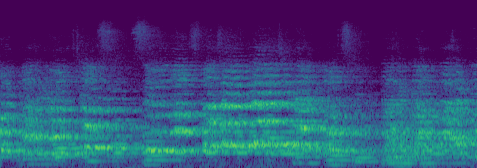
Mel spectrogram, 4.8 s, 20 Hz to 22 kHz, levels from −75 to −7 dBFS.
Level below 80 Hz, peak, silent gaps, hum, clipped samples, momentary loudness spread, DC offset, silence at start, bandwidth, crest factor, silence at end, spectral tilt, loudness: -60 dBFS; -12 dBFS; none; none; under 0.1%; 7 LU; under 0.1%; 0 s; 16 kHz; 14 dB; 0 s; -4 dB/octave; -27 LUFS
